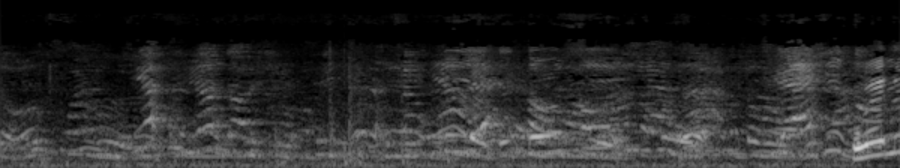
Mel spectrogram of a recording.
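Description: Children's voices talking and chattering over one another.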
